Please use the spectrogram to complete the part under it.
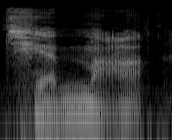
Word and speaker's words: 荨麻: 其实大家对那个字儿吧，不用太纠结啊，那个字儿，是表示那个药的时候念前麻，然后如果是这个麻疹的时候就念荨麻疹，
